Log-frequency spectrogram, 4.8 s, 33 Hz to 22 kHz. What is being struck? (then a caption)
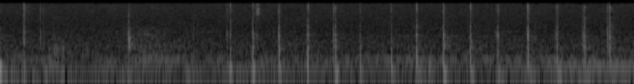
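Glass and stainless steel smartphone. Long nails tap and scratch the matte glass back of an iPhone 12 Pro, a glass and stainless steel smartphone held upright, near the camera bump. A few scattered clicks and soft scratching give way to a quick, steady run of sharp, dry taps with a bright click on top. A faint low hum sits underneath throughout.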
